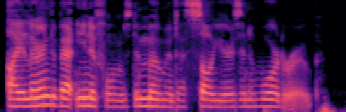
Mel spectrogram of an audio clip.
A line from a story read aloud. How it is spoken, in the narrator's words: murmured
